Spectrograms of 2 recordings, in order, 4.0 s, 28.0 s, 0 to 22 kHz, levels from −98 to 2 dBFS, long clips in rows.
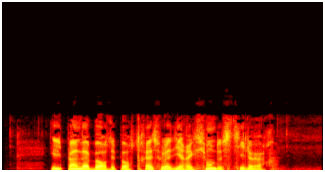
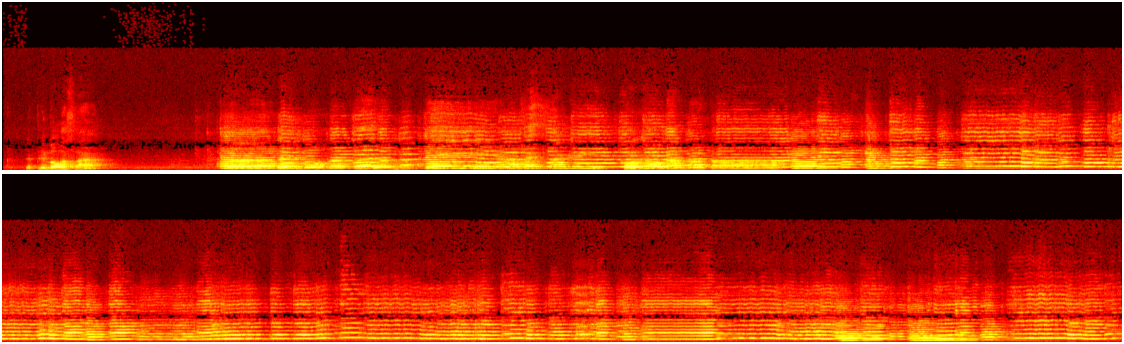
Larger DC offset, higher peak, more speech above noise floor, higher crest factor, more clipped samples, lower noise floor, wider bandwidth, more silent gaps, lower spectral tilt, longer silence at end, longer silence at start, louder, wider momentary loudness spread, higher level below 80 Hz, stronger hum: neither; about the same, -2 dBFS vs -2 dBFS; about the same, 38 dB vs 35 dB; about the same, 20 dB vs 16 dB; neither; first, -57 dBFS vs -49 dBFS; second, 7.4 kHz vs 12 kHz; neither; first, -6.5 dB/octave vs -2.5 dB/octave; first, 0.6 s vs 0 s; first, 0.65 s vs 0.3 s; second, -20 LUFS vs -17 LUFS; about the same, 8 LU vs 7 LU; first, -50 dBFS vs -66 dBFS; neither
